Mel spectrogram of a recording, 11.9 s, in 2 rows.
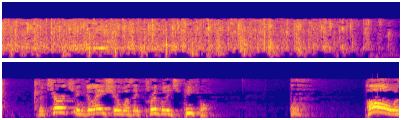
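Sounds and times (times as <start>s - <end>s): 
people clapping hands to the Lord: 0.0s - 6.6s
speech: 6.5s - 9.2s, 11.4s - 11.9s.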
